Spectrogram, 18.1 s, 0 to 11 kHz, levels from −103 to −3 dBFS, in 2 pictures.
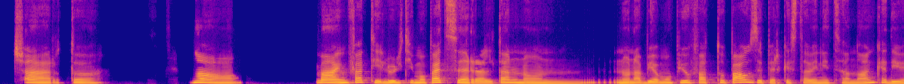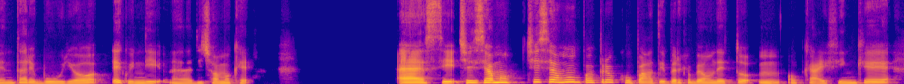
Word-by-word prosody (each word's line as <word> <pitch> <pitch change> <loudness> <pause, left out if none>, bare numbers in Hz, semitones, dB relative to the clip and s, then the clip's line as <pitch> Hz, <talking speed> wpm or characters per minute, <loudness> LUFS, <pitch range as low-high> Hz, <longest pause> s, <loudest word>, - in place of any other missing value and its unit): Certo. 200 -2 -1 0.9
No, 205 -4 +1 0.7
ma 225 0 +3
infatti 225 +2 +1
l'ultimo 210 +1 +1
pezzo 260 +2 0
in 205 - +4
realtà 190 +2 -1
non 180 -1 -2 0.2
non 195 0 +1
abbiamo 195 +1 0
più 220 +2 0
fatto 215 +1 -4
pause 240 0 +1
perché 190 0 -6
stava 190 0 -5
iniziando 185 0 -4
anche 230 +5 -1
a - - -3
diventare 185 +1 -2
buio, 175 +2 -2
e 215 - +2
quindi, 175 -3 -2
ehm, 170 0 -6
diciamo 180 0 -3
che - - -8 1.4
Eh 205 0 +8
sì, 200 -3 +1
ci 225 -1 +3
siamo 255 +3 +6
ci 290 +4 0
siamo 300 -1 +5
un 300 - +4
po' 270 -2 0
preoccupati 205 -9 -2
perché 190 +2 -3
abbiamo 185 -1 -1
detto: 180 +1 -2
"Mhmm, 185 -2 -2
okay", 180 -4 -5
finché, 185 +6 -2
200 Hz, 135 wpm, -23 LUFS, 185-220 Hz, 1.4 s, Eh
